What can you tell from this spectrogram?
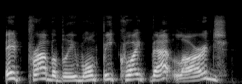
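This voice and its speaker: A woman's voice: mid-range voice, expressive, a little slow, fairly bright tone, no echo, voice pushed up. A woman reading the lines of a cheerful, reassuring male veterinarian in an audiobook. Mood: jolly.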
